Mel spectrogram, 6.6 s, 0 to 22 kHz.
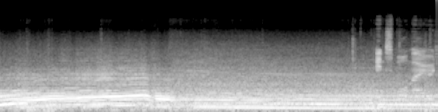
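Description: Porsche 911 992.2 GTS Targa hybrid accelerating in sport mode, its engine note climbing steadily and then holding a loud, sustained drone from inside the car, with a voice talking over it.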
